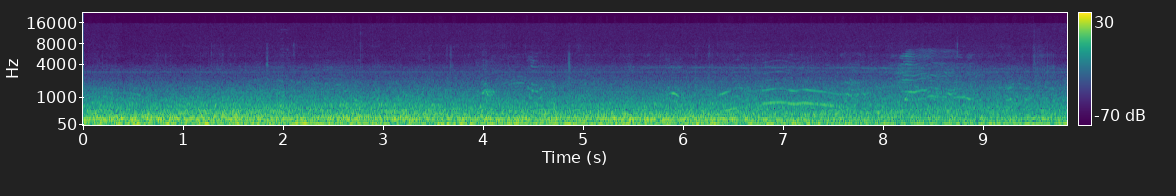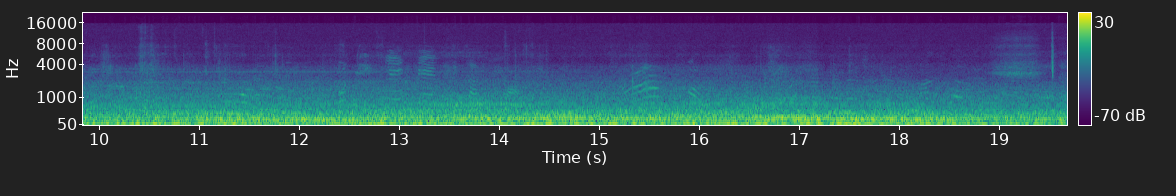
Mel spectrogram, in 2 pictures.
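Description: Military jet aircraft departing RAF Lakenheath, home of the 48th Fighter Wing flying F-15s and F-35s, give a steady, broad, distant roar that holds throughout amid wind noise, with faint voices and background sounds.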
